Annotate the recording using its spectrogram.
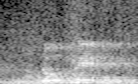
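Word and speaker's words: Phnom Penh: नोम फेन, PHNOM, PH silent रहता है।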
